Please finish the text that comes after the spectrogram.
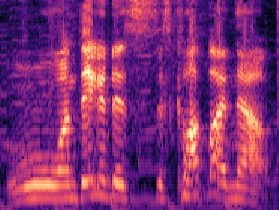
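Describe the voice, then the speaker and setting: A man hosts a casual reaction video in a high, bright voice. He is excitable and rambles, circling back over his own phrases. Faint music plays behind him. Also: a little slow. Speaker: host of a K-pop reaction channel. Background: pop music from the video being watched.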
